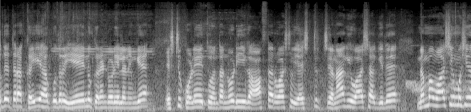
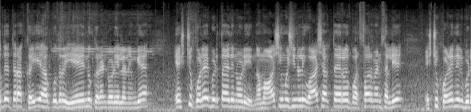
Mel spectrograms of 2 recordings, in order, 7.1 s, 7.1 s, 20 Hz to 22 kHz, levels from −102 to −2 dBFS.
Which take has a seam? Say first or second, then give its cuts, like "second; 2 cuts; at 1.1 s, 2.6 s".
first; 2 cuts; at 2.3 s, 6.1 s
